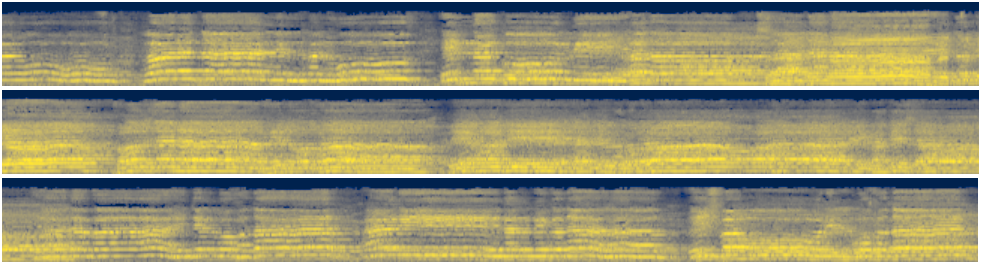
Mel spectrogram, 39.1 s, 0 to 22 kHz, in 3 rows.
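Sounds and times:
men chanting in unison: 0:07.8 - 0:26.9.

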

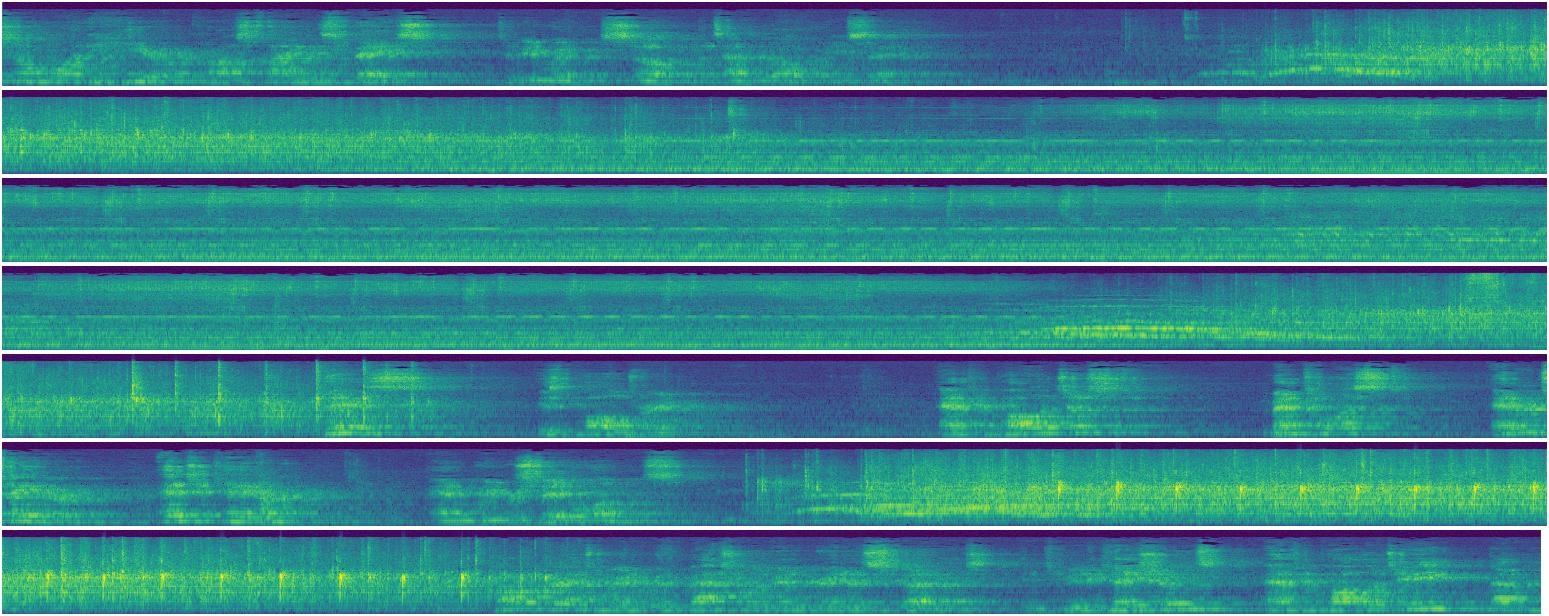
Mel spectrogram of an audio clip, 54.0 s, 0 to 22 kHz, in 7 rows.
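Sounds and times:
sweeping pitch glides: 0:09.3 - 0:30.7
electronic drone with hum and hiss: 0:09.4 - 0:28.6.

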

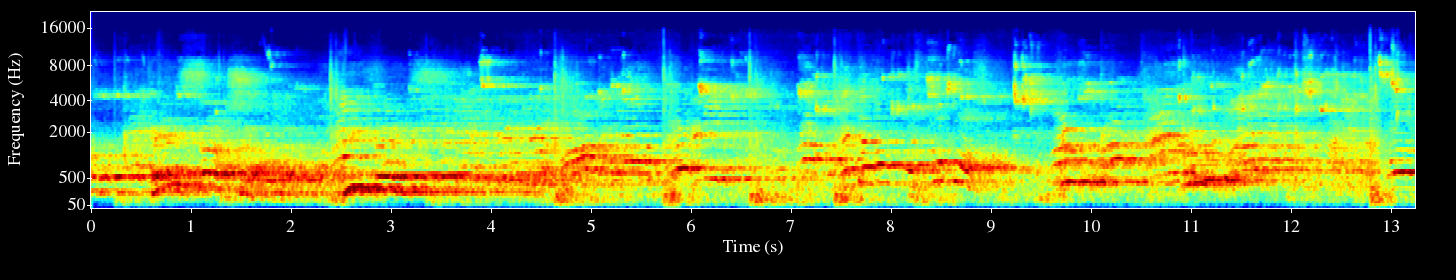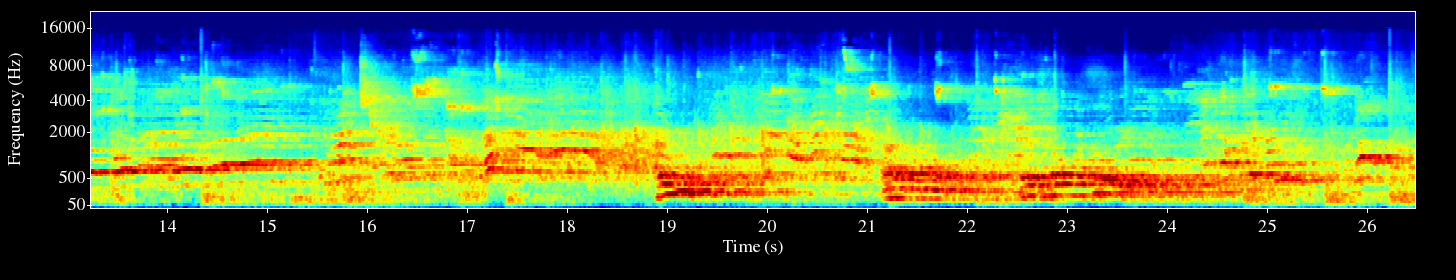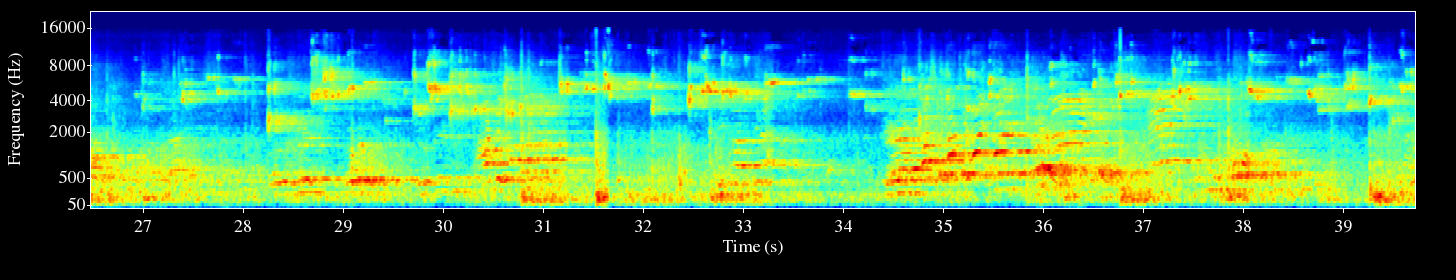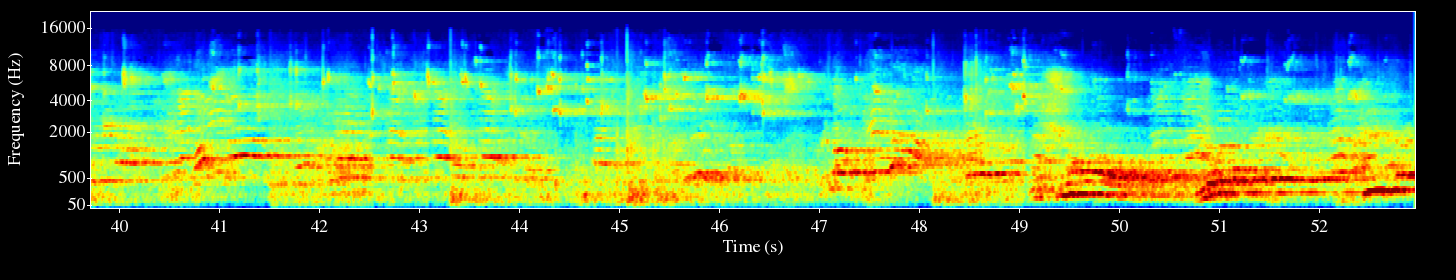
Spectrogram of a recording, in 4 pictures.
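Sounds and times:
players calling out: 0:00.0 - 0:52.9
basketball bouncing on hardwood: 0:04.6 - 0:04.8, 0:45.0 - 0:45.4.

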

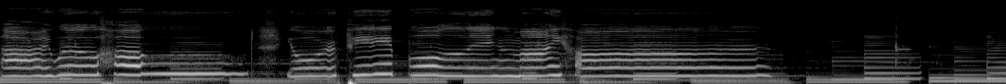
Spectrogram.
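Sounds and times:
girl singing a hymn: 0:00.0 - 0:07.9
acoustic guitar: 0:00.0 - 0:10.0.

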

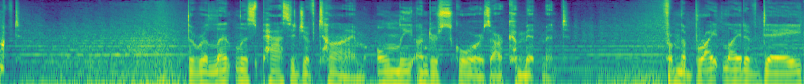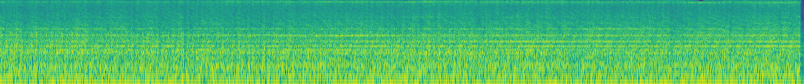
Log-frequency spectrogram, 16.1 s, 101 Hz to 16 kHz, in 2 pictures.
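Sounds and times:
helicopter rotor and engine noise: 0:07.7 - 0:16.0
high whining tones: 0:08.0 - 0:16.0.

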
